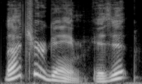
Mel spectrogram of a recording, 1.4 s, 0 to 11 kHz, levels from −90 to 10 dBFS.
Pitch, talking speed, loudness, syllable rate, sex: 185 Hz, 210 wpm, -16 LUFS, 4.8 syllables/s, male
